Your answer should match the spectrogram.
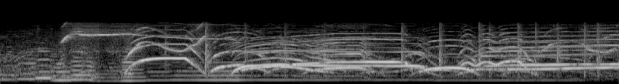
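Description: Live soul band music. Low notes step down and settle on a long held note, under many overlapping sliding, wavering melodic lines.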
